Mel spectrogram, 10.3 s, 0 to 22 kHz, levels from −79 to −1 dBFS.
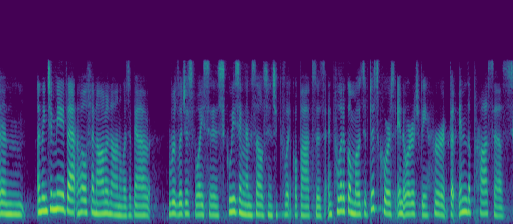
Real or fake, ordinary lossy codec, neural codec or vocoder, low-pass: fake; MP3, 48 kbps; codec, 16 kHz, 1 kbps, FunCodec, trained on Chinese and English, 50 frames a second; 7.2 kHz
